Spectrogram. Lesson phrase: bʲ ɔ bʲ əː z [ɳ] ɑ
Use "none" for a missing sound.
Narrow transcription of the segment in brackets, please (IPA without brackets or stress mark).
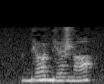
ɳ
